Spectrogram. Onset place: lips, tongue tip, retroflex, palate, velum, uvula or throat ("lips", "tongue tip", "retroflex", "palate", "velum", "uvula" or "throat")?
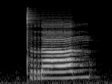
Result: tongue tip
